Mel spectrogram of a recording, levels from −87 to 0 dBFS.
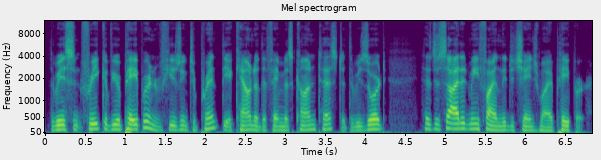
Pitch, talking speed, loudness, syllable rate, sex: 130 Hz, 235 wpm, -20 LUFS, 6.6 syllables/s, male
